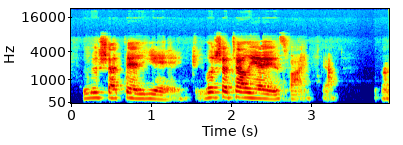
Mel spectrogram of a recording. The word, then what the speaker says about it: Le Chatelier: Le Chatelier is fine. Yeah. I said American. Le No, you said it Chatelier. beautifully. You would normally not pronounce the R.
